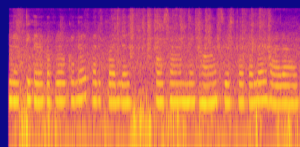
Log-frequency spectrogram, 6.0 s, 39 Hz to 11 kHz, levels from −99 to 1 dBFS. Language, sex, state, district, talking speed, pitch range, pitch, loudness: Hindi, female, Rajasthan, Bikaner, 150 wpm, 220-230 Hz, 225 Hz, -14 LUFS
